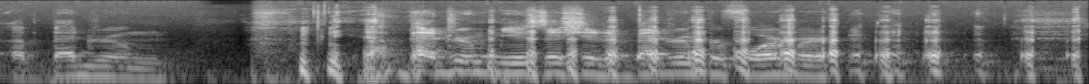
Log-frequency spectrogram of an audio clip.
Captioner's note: laughs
